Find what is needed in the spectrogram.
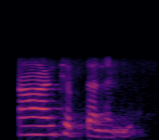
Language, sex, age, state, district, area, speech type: Telugu, female, 30-45, Andhra Pradesh, Eluru, rural, conversation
